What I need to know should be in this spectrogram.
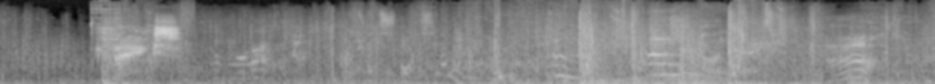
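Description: Explosions and weapon blasts boom in bursts.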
